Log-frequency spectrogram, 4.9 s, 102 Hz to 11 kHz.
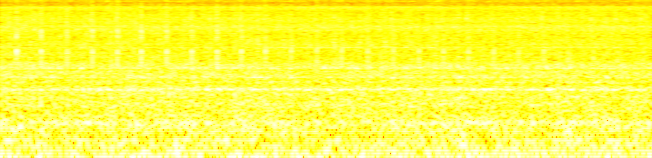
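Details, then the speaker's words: Small-block Chevrolet 350 valve adjustment, engine idling: one rocker deliberately backed off produces a sharp, fast ticking clatter in time with the engine, from excess valve lash; it is then tightened until quiet plus three-quarter turn. "i'm going to back it out that we hear this thing on this end start clattering and you'll hear it and then we're going to go back in we're going to tighten that down until that fighter stops"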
